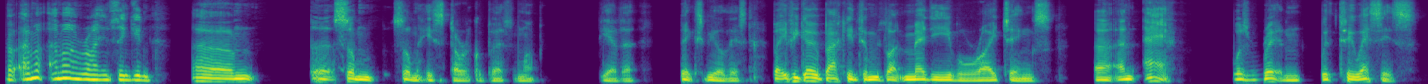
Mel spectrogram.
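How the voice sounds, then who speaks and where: A man's voice: deep voice, very animated, unhurried, gravelly, mellow. A man co-hosting a podcast, chatting casually with rambling restarts. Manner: rambling, stammering restarts, laughs at own jokes. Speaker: podcast co-host. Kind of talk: casual chat.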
